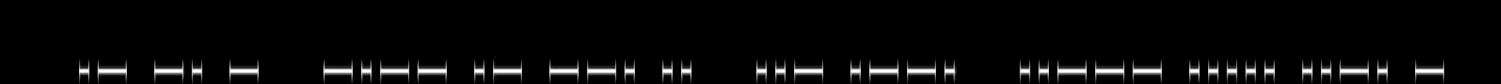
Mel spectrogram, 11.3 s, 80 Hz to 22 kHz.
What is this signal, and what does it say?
Morse code, heard as a keyed tone, about 17 wpm, 700 Hz. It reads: ANT YAGI UP 25FT
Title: Speed-Racing Common QSO Phrases - 17wpm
